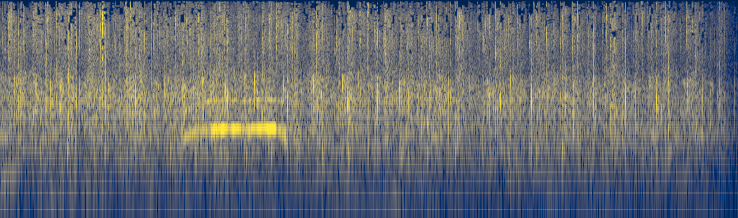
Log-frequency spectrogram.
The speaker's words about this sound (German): Aber ich habe einfach hier nur ganz tolle Gäste und deshalb einmal bitte einen tollen Applaus für alle Gäste, auch die, die jetzt nicht mehr da sind. Das soll die ganze Halle hören.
